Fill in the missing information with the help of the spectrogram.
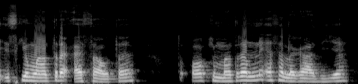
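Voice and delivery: ordinary talk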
